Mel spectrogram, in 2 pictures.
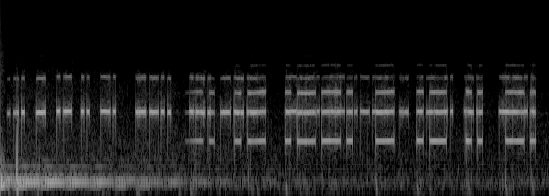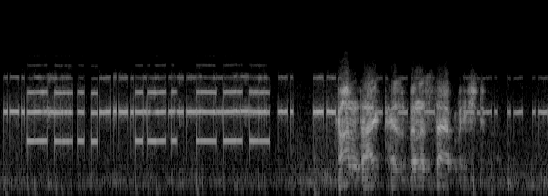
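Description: The music's beat cuts off, leaving high, steady electronic tones that switch on and off in short, irregular breaks, with a lower tone sounding under them for a few seconds at a time. A wavering, voice-like sound comes in near the end.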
